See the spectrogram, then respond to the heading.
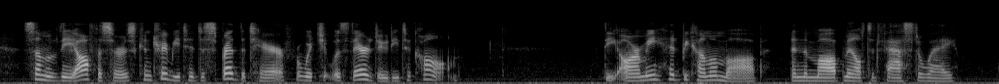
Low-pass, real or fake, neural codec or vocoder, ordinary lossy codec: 7.2 kHz; real; none; AAC, 48 kbps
